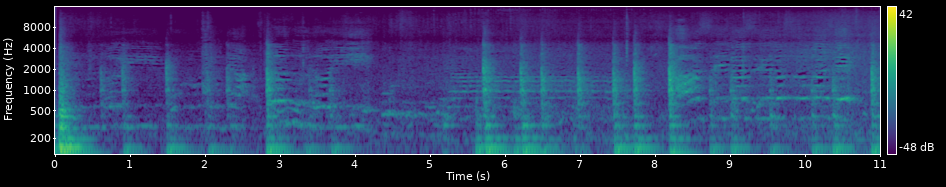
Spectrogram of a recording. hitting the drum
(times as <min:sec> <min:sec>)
0:00.0 0:03.8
